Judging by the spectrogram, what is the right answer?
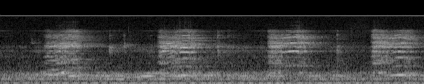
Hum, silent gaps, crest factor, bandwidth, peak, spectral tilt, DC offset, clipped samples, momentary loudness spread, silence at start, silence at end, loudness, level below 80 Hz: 50 Hz at -40 dBFS; none; 18 dB; 11 kHz; -8 dBFS; -3 dB/octave; 0.2%; under 0.1%; 10 LU; 0 s; 0 s; -24 LUFS; -36 dBFS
